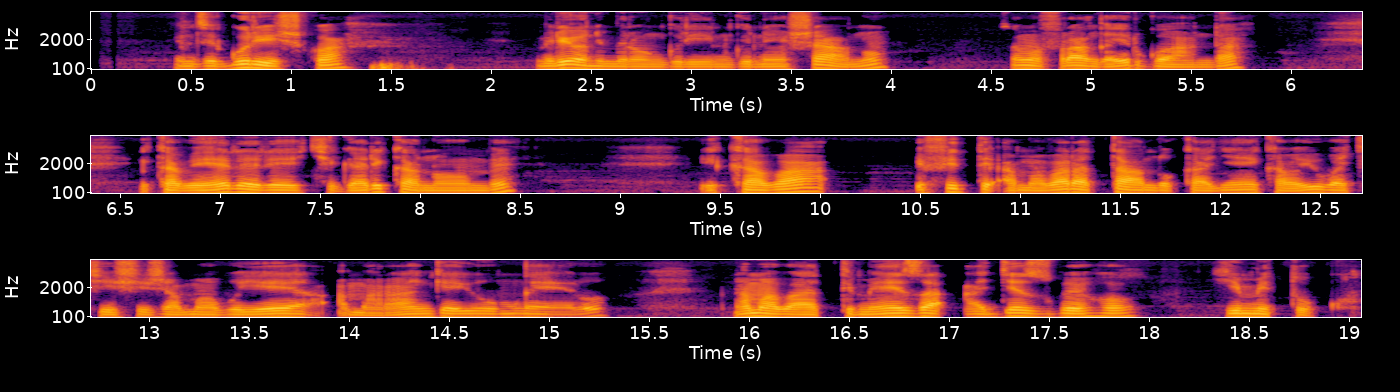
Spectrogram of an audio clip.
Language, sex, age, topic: Kinyarwanda, male, 18-24, finance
